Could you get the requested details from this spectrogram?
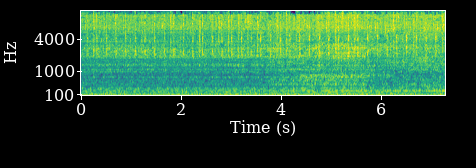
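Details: Chrysler 300 SRT8 6.4 L Hemi V8 idling with good oil pressure; deep steady rumble with light ticking about two or three per second, louder on passenger side; owner suspects lifters or exhaust leak; cause unconfirmed.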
